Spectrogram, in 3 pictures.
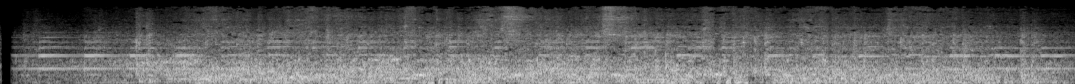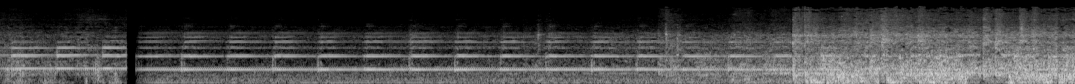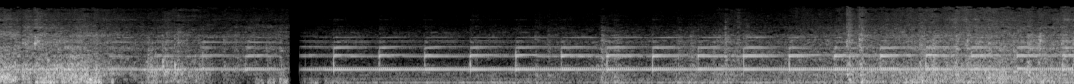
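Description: Kintetsu electric trains passing close by, wheels clattering over the rail joints, in three stretches split by abrupt cuts about 12 and 24 seconds in. The passing is loudest over the first ten seconds and again around 20 seconds in, and a steady ringing tone sits under it throughout.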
